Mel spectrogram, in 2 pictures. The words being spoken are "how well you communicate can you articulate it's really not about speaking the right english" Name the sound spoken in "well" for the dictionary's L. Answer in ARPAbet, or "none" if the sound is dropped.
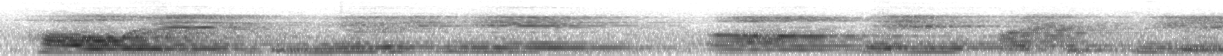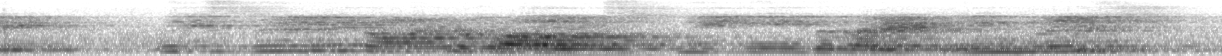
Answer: N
